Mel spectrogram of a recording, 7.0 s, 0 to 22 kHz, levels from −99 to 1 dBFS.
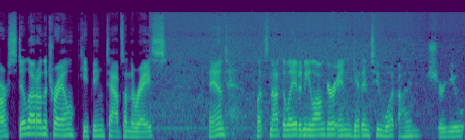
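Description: Noise suppressor artifacts run through the whole speech clip. The suppressor estimates which frequency bands hold steady noise and turns them down, frame by frame. Here it takes only about 4 dB off the noise. So the noise dips in the gaps between words and comes back up under them. The room noise jumps by about 24 dB near 2 s. From then on the noise sits about 17 dB below the speech.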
